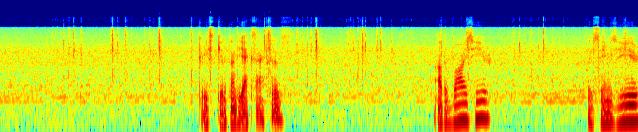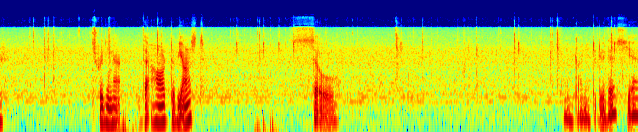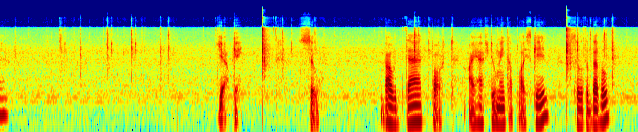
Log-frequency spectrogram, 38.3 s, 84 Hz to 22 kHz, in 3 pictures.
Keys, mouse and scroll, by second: 1.2 s, 2.3-4.2 middle drag, 2.9 s, 3.7 g, 5.2 g, 6.0 s, 7.0 a, 7.2-13.2 middle drag, 7.6 ctrl+r, 8.7 s, 10.8 ctrl+r, 11.8 s, 13.5 g, 14.8 s, 15.9-20.5 middle drag, 19.2 ctrl+r, 19.7-21.7 right drag, 19.9 a, 20.7-22.7 middle drag, 21.2 a, 21.9 a, 22.1 b, 23.1-33.2 middle drag, 23.6 g, 25.2 a, 25.6 b, 26.9 b, 28.6 g, 29.9 a, 30.7 KP_1, 31.7 ctrl+r, 33.7 Tab, 34.0 ctrl+a, 35.0 z, 35.2-37.0 middle drag, 35.5 ctrl+a, 36.8 KP_1, 37.0 Tab, 37.6 ctrl+Tab, 37.6-38.2 middle drag.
